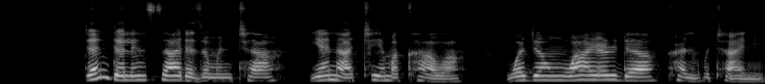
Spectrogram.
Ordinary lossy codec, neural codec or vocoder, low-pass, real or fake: none; autoencoder, 48 kHz, 128 numbers a frame, DAC-VAE, trained on Japanese speech; none; fake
